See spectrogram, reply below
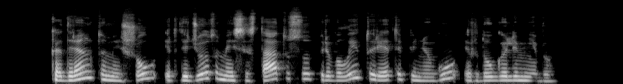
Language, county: Lithuanian, Šiauliai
